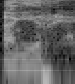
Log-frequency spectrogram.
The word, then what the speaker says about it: Aguirre: Jorge Aguirre. Okay. Yeah, I could never pronounce it like that.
